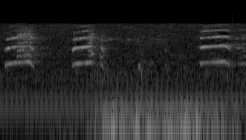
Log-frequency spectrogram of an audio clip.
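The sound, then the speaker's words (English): Bald eagles calling at their nest in British Columbia, picked up live by a nest webcam microphone: three short bursts of thin, high, piping chatter over a steady low hum and rumbling noise. “Those are eagles and audio streaming from the Eagle Cam.”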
